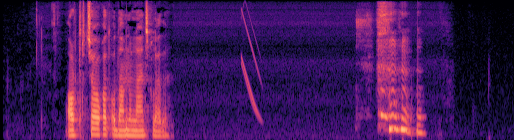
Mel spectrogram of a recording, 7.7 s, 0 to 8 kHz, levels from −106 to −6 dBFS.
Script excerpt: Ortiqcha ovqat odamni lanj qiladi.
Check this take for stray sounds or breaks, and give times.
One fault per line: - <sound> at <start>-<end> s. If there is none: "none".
- chirp at 3.6-4.0 s
- laugh at 5.3-6.4 s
